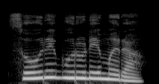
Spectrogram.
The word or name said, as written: ಸೋರೆಬುರುಡೆಮರ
